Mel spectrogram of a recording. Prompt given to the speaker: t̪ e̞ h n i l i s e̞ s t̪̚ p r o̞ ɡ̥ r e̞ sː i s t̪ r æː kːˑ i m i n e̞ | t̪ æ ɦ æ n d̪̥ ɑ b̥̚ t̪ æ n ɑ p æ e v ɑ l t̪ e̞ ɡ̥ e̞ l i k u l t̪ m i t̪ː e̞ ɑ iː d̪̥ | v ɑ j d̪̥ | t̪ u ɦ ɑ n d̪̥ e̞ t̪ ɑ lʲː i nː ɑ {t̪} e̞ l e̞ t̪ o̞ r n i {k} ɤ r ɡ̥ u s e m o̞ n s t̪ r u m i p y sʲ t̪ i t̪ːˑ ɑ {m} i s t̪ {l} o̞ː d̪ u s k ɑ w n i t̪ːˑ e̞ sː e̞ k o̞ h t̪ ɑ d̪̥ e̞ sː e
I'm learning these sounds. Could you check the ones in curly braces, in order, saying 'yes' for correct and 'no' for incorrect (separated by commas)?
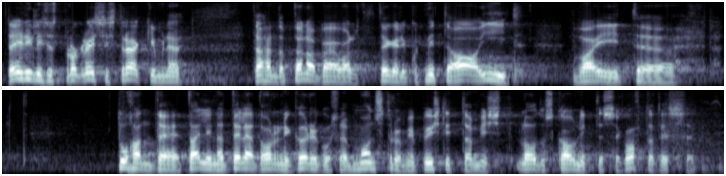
yes, yes, yes, yes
